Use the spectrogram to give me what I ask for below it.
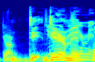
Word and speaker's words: Diarmid: Diarmid. – What is it? – Like Diarmid. – But it's spelled Diarmid. – Yeah, but it's like Pyramid.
